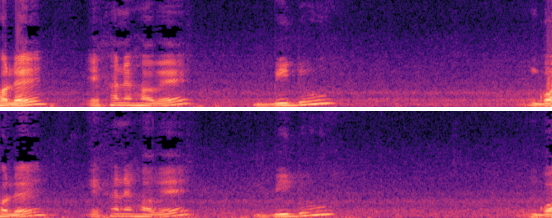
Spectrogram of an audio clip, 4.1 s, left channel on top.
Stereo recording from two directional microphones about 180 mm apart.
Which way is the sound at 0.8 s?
75° left (ahead or behind).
